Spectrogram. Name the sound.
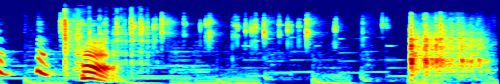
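dice being rolled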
